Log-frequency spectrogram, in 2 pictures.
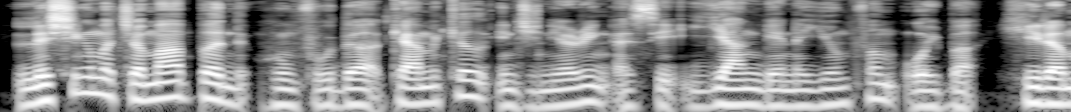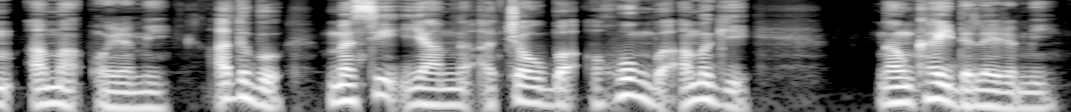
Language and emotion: Manipuri, neutral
